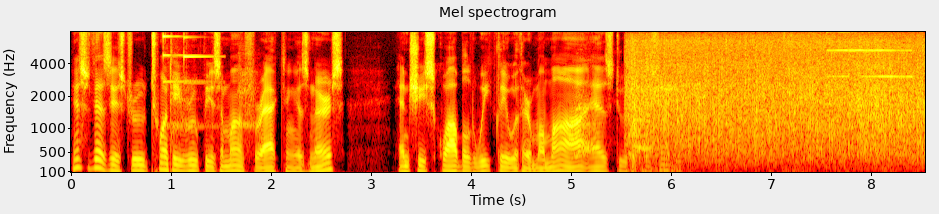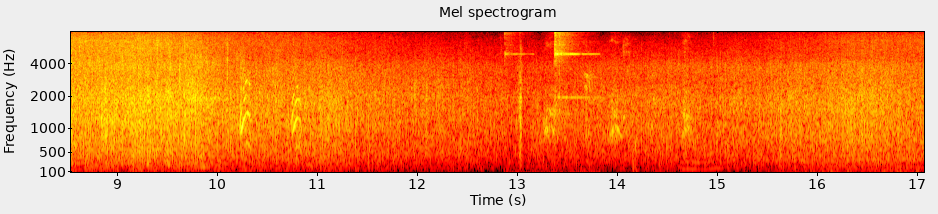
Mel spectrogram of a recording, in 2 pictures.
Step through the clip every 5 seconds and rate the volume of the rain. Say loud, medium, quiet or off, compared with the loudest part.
off, loud, medium, medium.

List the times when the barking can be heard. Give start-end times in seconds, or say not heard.
0.9-2.0, 5.0-5.8, 9.5-10.9, 13.1-14.8.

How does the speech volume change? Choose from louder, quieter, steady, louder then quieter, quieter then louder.
steady.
